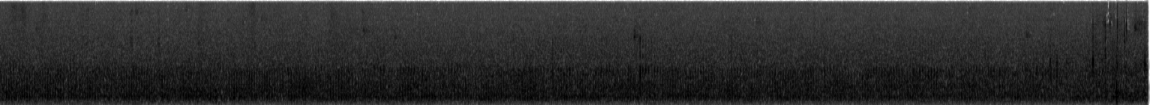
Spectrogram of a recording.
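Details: Quiet, continuous purring from a pair of kittens sleeping after extended play, steady throughout under a hissy background, with a brief rustle at the very end.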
